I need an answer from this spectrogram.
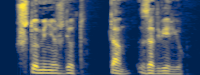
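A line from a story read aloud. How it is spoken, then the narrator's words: Calm question. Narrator (Russian): спокойно спросил Эдди Роланда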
